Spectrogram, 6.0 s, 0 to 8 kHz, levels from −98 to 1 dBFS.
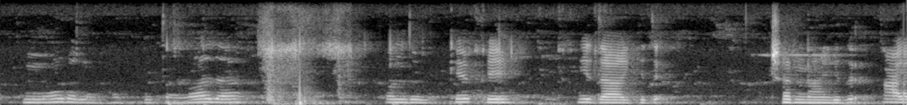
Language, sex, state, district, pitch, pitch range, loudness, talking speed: Kannada, female, Karnataka, Dakshina Kannada, 225 Hz, 210-235 Hz, -21 LUFS, 50 wpm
